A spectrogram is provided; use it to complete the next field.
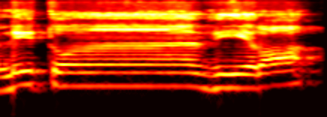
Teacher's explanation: را کے اوپر زبر ہے، پر پڑھا جائے گا، موٹا پڑھا جائے گا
